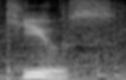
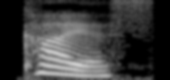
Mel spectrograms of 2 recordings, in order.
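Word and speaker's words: Kyuss: That last band was called Cuse. When am I pronouncing this right? Kais.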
